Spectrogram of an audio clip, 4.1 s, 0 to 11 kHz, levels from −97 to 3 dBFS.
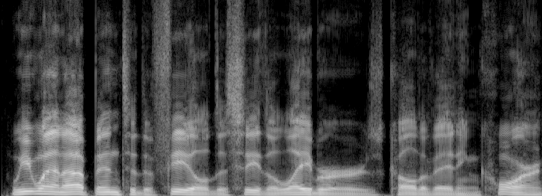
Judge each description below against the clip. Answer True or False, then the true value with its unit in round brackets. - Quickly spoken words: False (175 wpm)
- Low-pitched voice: True (100 Hz)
